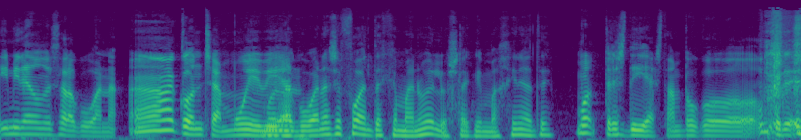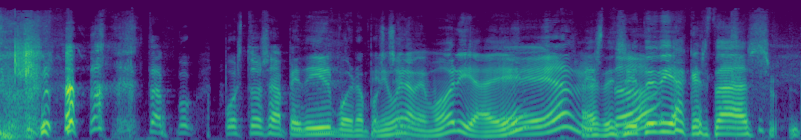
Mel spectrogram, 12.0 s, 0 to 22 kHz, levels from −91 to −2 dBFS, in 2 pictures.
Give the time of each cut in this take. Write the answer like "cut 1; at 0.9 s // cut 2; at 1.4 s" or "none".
cut 1; at 7.6 s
